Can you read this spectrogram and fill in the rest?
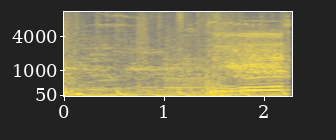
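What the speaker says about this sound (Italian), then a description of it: "Ora vado bello forte, sgommata." Car tires squealing and skidding during a burnout, a loud continuous screech over engine roar throughout, with no talk.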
